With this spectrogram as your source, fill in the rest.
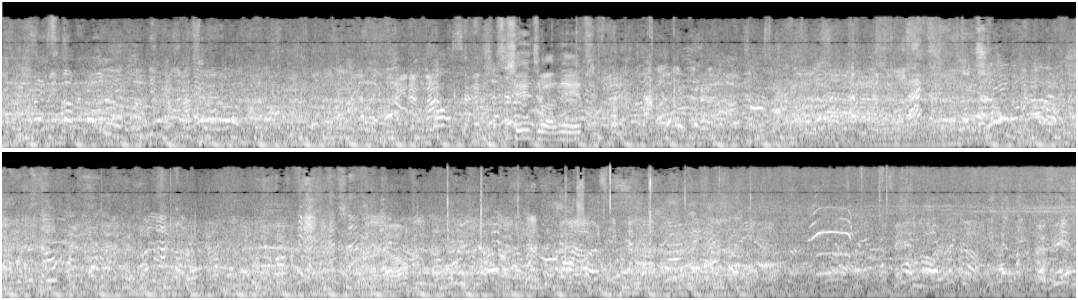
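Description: Many feet thud on grass as runners jog past.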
